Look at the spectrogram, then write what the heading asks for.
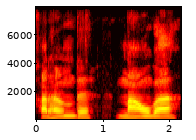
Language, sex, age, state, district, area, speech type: Assamese, male, 45-60, Assam, Majuli, urban, spontaneous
